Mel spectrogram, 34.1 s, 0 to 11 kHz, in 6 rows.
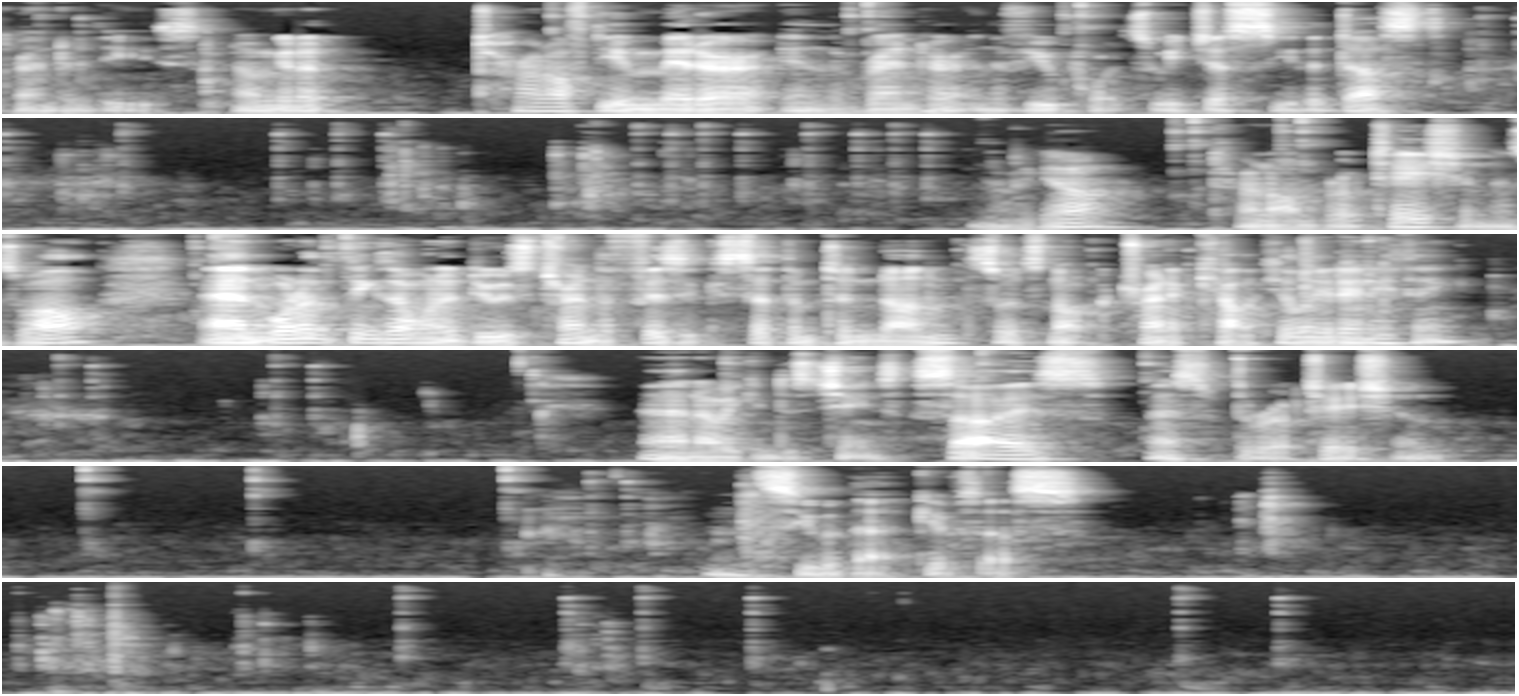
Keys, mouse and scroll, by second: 0.0 scroll, 0.2 middle click, 1.3 scroll down 1, 2.1-2.7 scroll down 4, 5.6 middle click, 6.0 scroll up 2, 6.2 middle click, 7.0 middle click, 8.1 middle click, 8.5 scroll down 1, 8.8 middle click, 15.0 middle click, 15.8 middle click, 16.5 Left, 17.3 middle click, 26.4 0, 28.9 alt+z, 30.0 middle click.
